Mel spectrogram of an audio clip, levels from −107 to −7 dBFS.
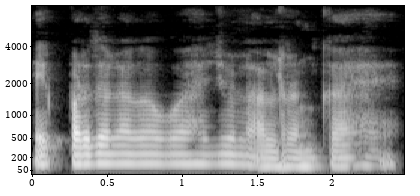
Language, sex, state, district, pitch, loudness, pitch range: Hindi, male, Jharkhand, Ranchi, 120 Hz, -24 LUFS, 100-125 Hz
